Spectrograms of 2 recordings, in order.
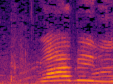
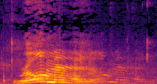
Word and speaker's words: Roman: Ramen left the game. Roman! It's not ramen, it's Roman! It's Roman, not ramen!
